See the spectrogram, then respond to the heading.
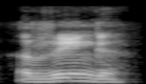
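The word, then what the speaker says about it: wring: Next word है आपका रिंग। डब्ल्यू इसमें साइलेंट रहेगा बच्चों। यह बात याद रखना। डब्ल्यू इसके अंदर क्या रहेगा? साइलेंट रहेगा।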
